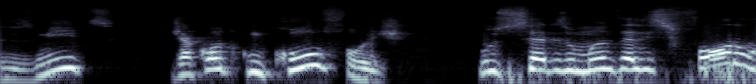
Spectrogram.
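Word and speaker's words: Comte: Já Comfort se escreve como se fala Comfort, C-O-N-F-O-R-D, Comfort, ele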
